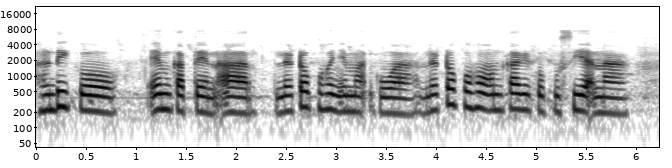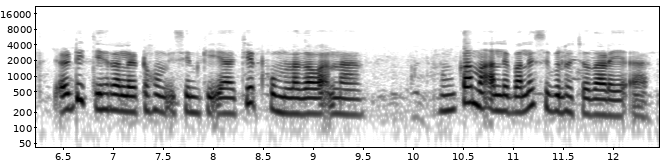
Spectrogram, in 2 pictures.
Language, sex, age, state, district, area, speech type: Santali, female, 30-45, Jharkhand, East Singhbhum, rural, spontaneous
